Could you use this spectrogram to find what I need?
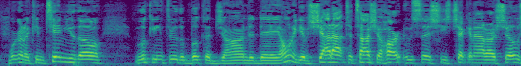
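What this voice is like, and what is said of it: Hoarse, strained voice. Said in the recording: “I'm a little hoarse. I had some allergies this week ... It's just I've lost my voice.”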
